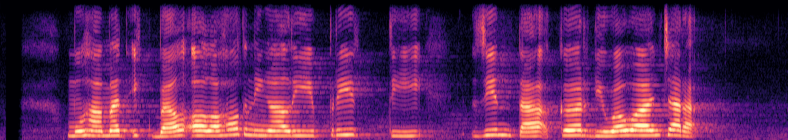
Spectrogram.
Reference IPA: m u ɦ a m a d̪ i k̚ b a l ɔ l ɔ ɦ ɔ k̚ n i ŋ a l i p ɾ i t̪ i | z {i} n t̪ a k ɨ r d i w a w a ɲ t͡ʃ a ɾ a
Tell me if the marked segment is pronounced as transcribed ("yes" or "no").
yes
